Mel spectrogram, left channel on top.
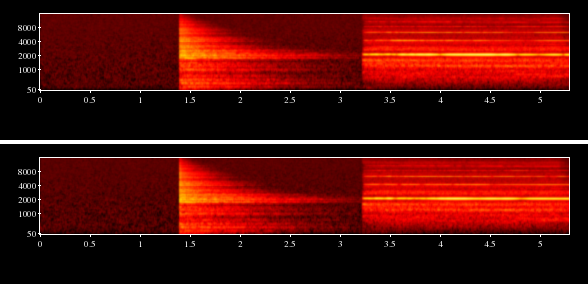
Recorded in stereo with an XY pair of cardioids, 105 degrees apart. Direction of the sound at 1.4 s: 40° right.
